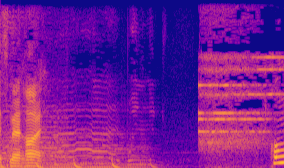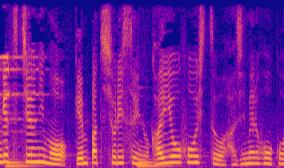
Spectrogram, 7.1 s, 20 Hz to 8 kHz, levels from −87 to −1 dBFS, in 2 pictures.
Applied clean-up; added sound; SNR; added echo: none; Piano; 11 dB; none.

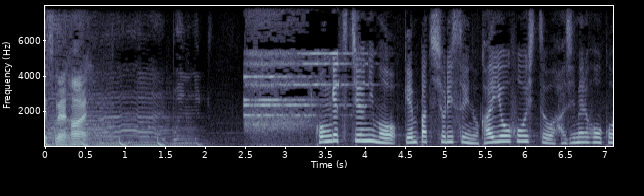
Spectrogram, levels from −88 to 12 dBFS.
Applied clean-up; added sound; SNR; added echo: none; none; none; none.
